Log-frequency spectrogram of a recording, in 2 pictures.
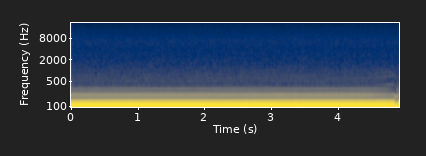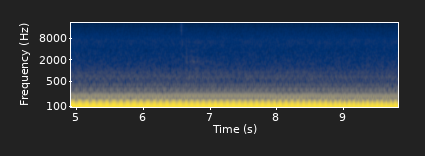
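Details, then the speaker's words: Synth oscillator's sine output patched straight to the output and scope: tuning the pitch down turns the clean low tone into a rapid stuttering buzz as the pitch sags, and the oscilloscope trace goes wild. Cause unknown. "yeah and it kind of pitches down and as you can see the oscilloscope goes crazy crazy"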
